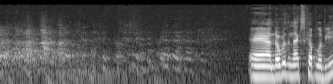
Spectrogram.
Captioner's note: laughter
